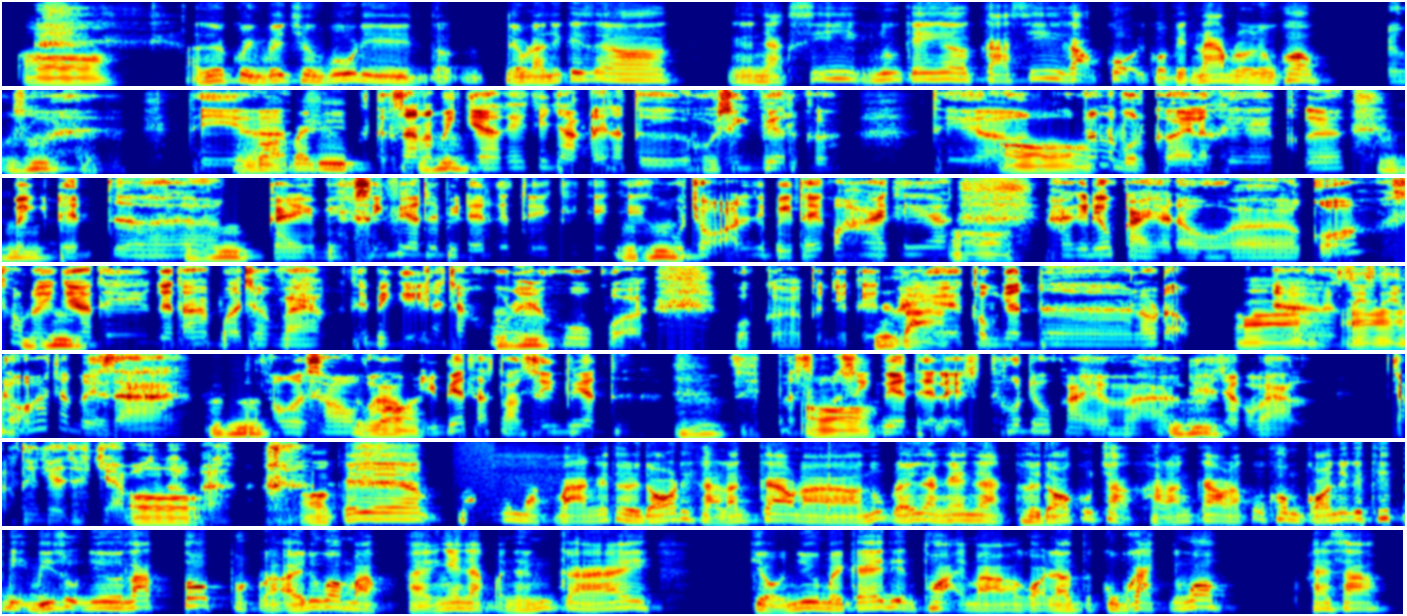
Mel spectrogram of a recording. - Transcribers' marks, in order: other background noise; tapping; chuckle; static; chuckle; distorted speech
- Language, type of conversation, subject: Vietnamese, unstructured, Bạn nghĩ vai trò của âm nhạc trong cuộc sống hằng ngày là gì?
